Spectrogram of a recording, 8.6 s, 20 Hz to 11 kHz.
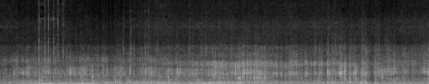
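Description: A 29-inch hardtail mountain bike riding a dirt trail: steady tyre noise on the dirt, with a cluster of clicks and rattles about a second in and more near the end as it goes over bumps. Wind buffets the microphone with uneven low rumbles.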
